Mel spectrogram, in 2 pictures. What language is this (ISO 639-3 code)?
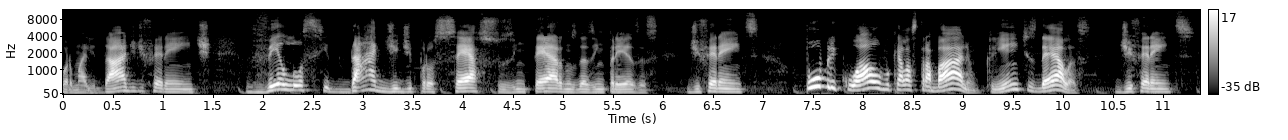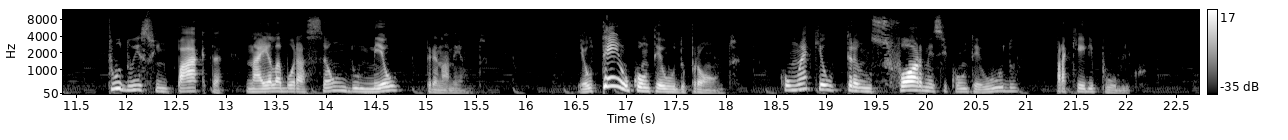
por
